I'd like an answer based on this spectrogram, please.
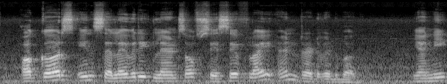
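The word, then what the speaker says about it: tsetse: मैं एक बात बता दूं, ये टेसेफ्लाई नहीं है, टी इज़ साइलेंट। कुछ लोग टेसे बोल देंगे, बट अगर आप इसको मेडिकल डिक्शनरी होगा आपको ऑनलाइन, उसमें आप सर्च करोगे तो आपको सेसेफ्लाई सुनाई देगा।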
